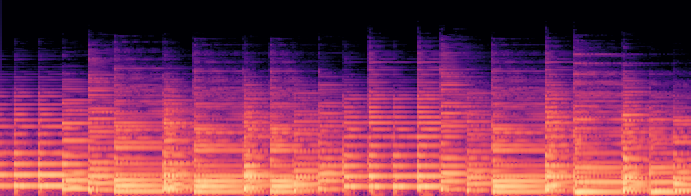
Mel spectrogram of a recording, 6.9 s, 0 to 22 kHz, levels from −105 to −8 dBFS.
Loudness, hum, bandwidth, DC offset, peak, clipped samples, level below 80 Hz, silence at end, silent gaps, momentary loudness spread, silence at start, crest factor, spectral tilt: -20 LUFS; none; 7.4 kHz; under 0.1%; -4 dBFS; under 0.1%; -46 dBFS; 0 s; none; 3 LU; 0 s; 16 dB; -9 dB/octave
